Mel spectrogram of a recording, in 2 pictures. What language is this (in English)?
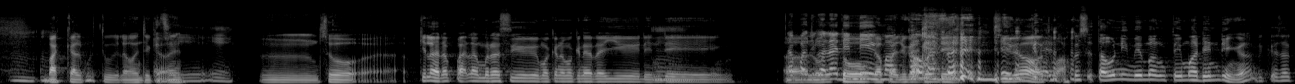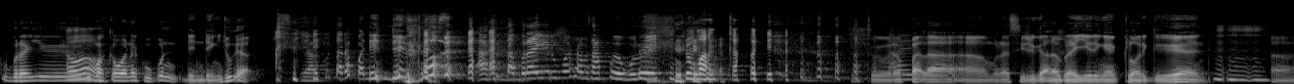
Malay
